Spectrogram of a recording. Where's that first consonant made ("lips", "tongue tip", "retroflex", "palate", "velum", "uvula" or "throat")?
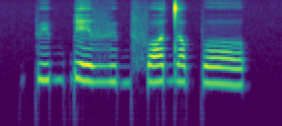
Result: lips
